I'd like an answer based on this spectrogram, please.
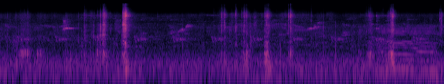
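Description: Sharp clicks and knocks of fish flesh and bone being cut against a boti, a curved blade fixed on a floor stand, coming at irregular intervals with the loudest about two and a half seconds in. Faint short chirps sound between the cuts.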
